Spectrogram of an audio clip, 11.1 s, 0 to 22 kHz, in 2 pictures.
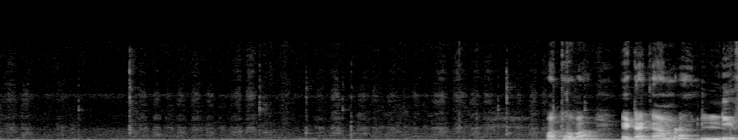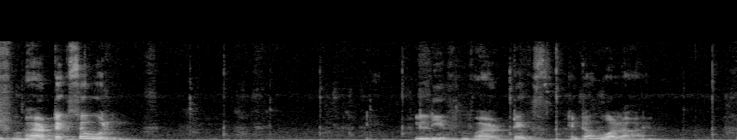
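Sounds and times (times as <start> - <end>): stylus scratching on tablet: 0.0 - 4.4, 5.8 - 10.1
low electrical hum: 0.0 - 11.0.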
